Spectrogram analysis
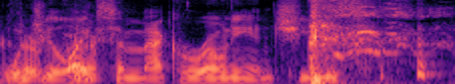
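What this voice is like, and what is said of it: Put-on American accent. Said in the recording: “I do a really good American accent ... it's spot on ... your American accent is ... It's crystalline”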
